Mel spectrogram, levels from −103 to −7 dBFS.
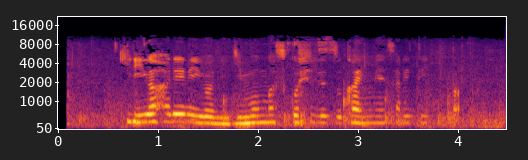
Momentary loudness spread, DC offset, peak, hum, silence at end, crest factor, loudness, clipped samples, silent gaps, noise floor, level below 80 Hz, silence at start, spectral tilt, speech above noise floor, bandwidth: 18 LU; under 0.1%; -10 dBFS; none; 0 s; 16 dB; -23 LUFS; under 0.1%; none; -45 dBFS; -60 dBFS; 0.1 s; -5 dB/octave; 21 dB; 10.5 kHz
